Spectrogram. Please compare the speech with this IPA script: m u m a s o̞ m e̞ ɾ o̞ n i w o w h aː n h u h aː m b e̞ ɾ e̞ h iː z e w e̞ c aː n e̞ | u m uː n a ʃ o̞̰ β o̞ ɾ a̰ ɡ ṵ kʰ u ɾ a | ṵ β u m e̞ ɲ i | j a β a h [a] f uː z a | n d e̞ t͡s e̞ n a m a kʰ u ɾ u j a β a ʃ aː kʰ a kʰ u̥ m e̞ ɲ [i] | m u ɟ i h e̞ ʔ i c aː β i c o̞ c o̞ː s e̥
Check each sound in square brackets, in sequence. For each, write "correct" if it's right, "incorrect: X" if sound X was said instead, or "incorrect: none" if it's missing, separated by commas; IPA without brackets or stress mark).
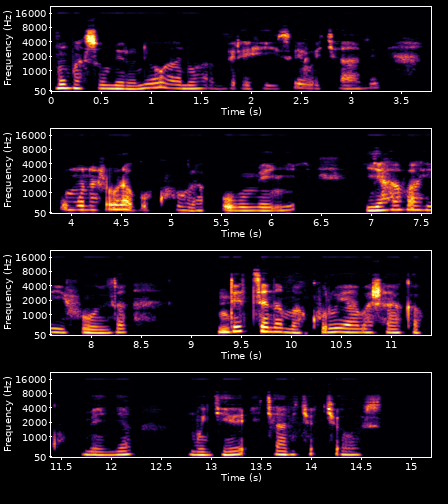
incorrect: i, incorrect: a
